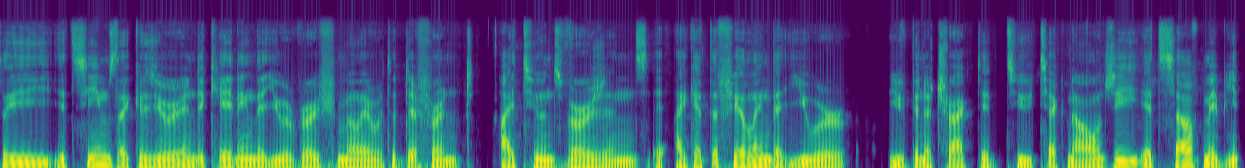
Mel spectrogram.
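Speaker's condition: No condition

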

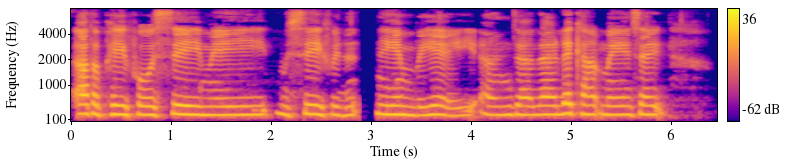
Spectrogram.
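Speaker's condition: Down syndrome; from birth

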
